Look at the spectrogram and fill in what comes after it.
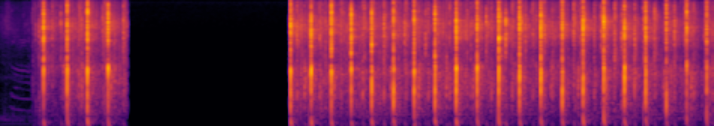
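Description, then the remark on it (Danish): Loud hand clapping in quick, steady rhythm, a short burst, a pause of about two seconds, then a longer run of sharp, evenly spaced claps from what sounds like a small group. “Og jeg tænker, hvis nu at vi klapper højt, så kan det jo være, de kommer ind.”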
